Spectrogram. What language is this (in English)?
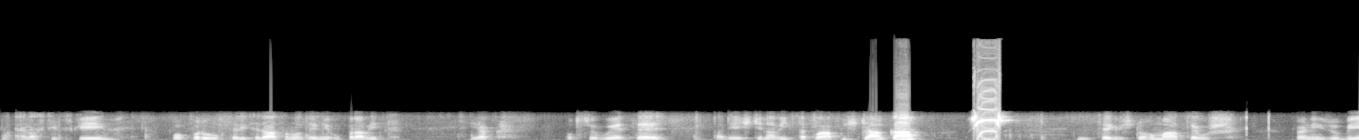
Czech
